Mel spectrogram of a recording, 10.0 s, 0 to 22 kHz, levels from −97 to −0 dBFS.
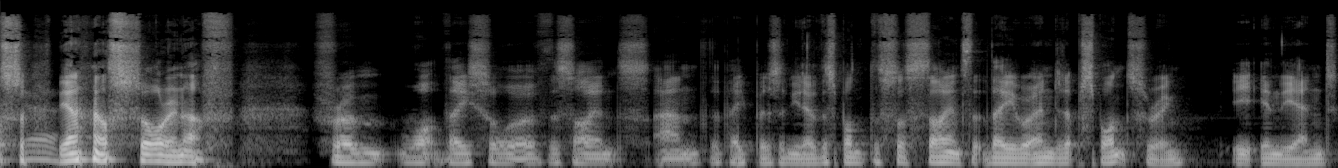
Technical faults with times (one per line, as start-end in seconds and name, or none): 2.25-5.54 channel delay (comb filtering)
